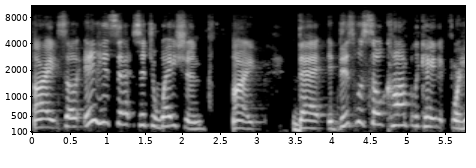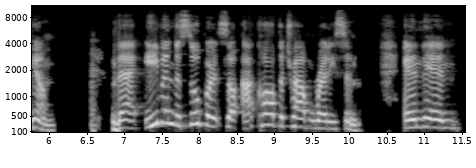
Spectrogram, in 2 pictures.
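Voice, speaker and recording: High, bright-voiced man hosting a livestream. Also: expressive. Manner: talks in quick bursts with fillers and asides. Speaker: livestream host. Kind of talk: casual live commentary.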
